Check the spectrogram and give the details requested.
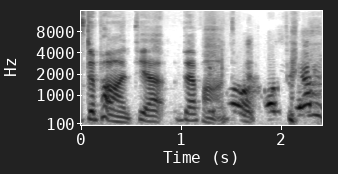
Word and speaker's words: Da Ponte: Oh, God, did I pronounce this right? You just told me. Da Ponte, right? It's Da Ponte, yeah, Da Ponte.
